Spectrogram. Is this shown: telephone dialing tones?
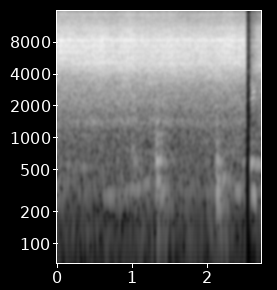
no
